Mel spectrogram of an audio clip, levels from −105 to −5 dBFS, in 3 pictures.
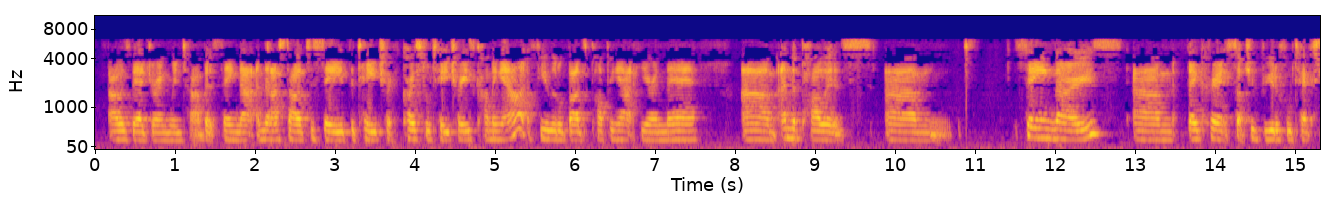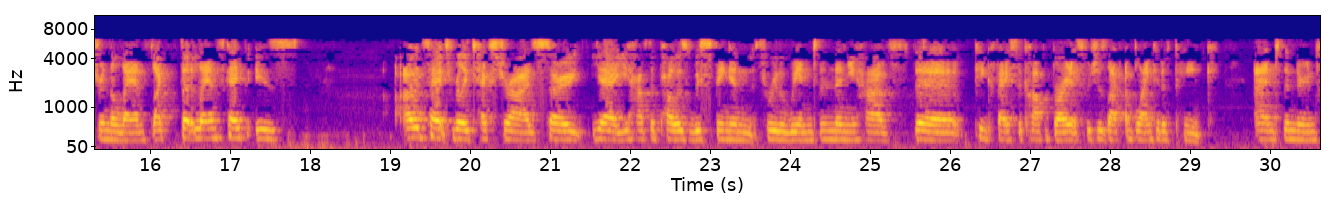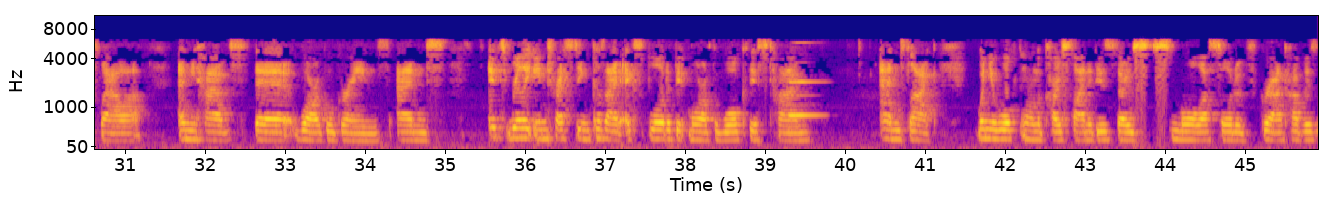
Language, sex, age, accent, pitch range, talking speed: English, female, 20-39, Australian, 160-175 Hz, 165 wpm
